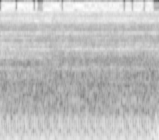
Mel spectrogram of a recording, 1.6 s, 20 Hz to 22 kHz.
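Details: Omron NE-C28 compressor nebulizer running, shown with its mask attachment, giving a steady loud buzzing motor hum with a hissing edge.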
